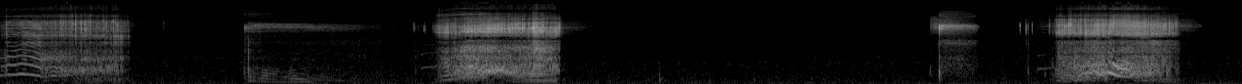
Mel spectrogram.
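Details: A cat snores in its sleep with loud airy, hissing breaths lasting one to two seconds, some with a fluttering rattle, separated by quiet pauses.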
